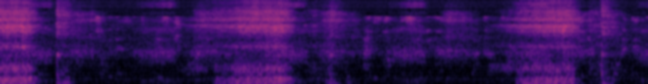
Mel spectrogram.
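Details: Low rumbling snores at regular intervals, about every four to five seconds, with quiet breathing between; real recording of a man snoring during peaceful night sleep.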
